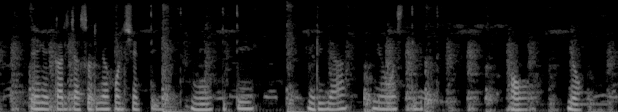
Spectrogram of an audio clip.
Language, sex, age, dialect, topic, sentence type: Marathi, male, 18-24, Southern Konkan, agriculture, question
